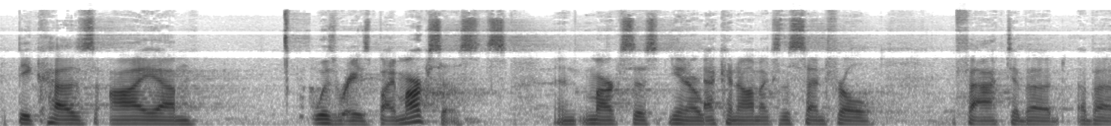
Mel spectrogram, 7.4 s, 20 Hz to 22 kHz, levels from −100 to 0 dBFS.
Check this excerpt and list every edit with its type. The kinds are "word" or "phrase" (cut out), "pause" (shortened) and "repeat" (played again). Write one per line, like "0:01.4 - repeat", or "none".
0:02.1 - word
0:03.8 - word
0:04.7 - word
0:05.2 - word
0:06.4 - word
